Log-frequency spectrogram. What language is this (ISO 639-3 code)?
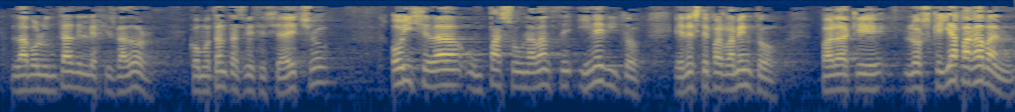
spa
